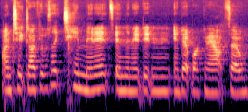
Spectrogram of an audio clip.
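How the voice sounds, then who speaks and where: A woman speaks with a fairly high pitch. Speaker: budgeting vlogger. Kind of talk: casual tutorial. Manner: soft-spoken.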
